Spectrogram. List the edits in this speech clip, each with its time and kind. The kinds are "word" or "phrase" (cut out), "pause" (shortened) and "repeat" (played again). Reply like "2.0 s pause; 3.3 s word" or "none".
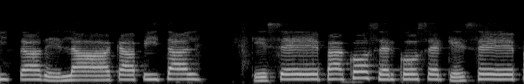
none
